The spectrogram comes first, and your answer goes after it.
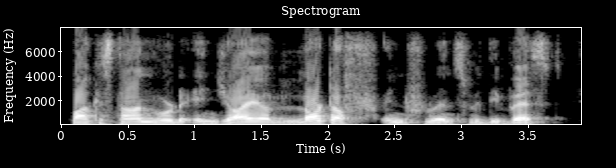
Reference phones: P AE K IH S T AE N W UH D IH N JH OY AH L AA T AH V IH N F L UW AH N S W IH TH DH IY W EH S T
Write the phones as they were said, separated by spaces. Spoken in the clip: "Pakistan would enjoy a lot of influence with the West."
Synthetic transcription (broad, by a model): P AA K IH S T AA N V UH D IH N JH OY AH L AA T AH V IH N F L UW AH N S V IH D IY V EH S T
